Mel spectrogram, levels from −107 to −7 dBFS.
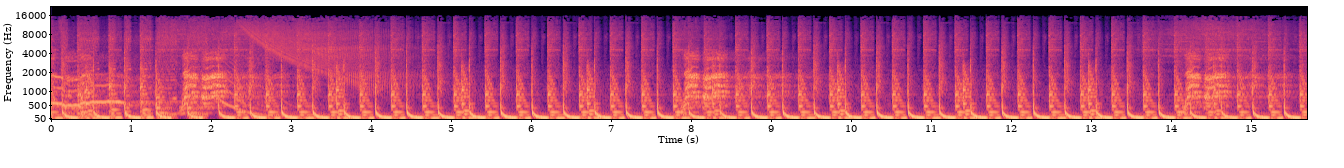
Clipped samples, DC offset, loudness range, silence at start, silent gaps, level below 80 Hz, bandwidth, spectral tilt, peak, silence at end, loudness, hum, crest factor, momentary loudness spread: under 0.1%; under 0.1%; 1 LU; 0 s; none; -28 dBFS; 16 kHz; -5 dB/octave; -12 dBFS; 0 s; -25 LUFS; none; 12 dB; 3 LU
